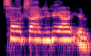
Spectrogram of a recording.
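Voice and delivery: mock ecstatic scream, loud and high; elated screaming. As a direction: imitate yourself yelling with elation. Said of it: "screaming out of elation".

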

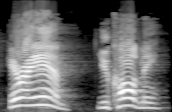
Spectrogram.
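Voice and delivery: high, loud and eager reply; eager loud answer. Acted. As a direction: call it out as the boy reporting in. Boy Samuel answering Eli, acted.

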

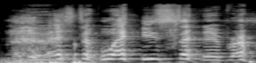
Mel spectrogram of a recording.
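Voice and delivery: giggling while defending himself; words broken by a real laugh. Real, not acted. Cohost explains himself to the host, laughing. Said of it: "I didn't mean to laugh".

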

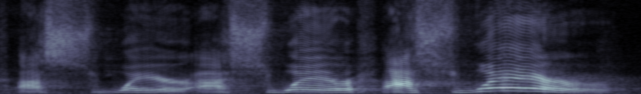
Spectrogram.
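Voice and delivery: escalating plea, last one long and loud; desperate to be believed. Acted. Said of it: "wanted somebody to believe you so bad that you would say".

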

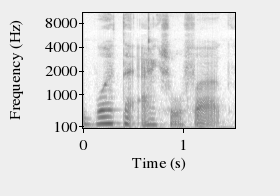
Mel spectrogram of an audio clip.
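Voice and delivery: soft, slow disbelief; hushed what the fuck; mock shocked. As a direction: mutter it in mild disbelief. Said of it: "Even the women were like".

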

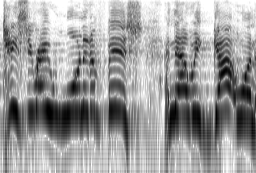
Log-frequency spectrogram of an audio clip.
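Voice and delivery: high-pitched thrilled announcement. Retold or imitated. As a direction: announce it excitedly to the whole party. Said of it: "I start raising my voice".

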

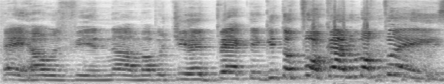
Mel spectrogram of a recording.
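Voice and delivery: rising into a loud high yell; mock angry rant. Friends retelling the chiropractor's rant, mock angry yell. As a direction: build from a taunt to a furious mock scream.

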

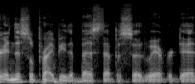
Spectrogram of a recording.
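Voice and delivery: ordinary talk, nothing marked

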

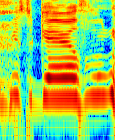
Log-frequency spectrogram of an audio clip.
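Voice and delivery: high, whining New Orleans protest; put-on movie character voice; Joe Pesci character. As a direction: plead it high, playing the film part. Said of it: "I would do the Joe Pesci character".

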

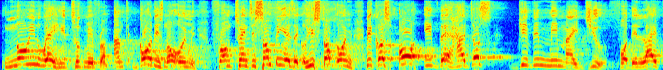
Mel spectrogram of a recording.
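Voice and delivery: high, loud pulpit preaching; impassioned preacher in full cry; full-force preaching. Acted.

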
